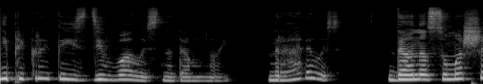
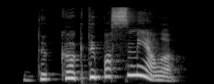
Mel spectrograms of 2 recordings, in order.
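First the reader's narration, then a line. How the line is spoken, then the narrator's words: Shrieking. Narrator (Russian): завизжала она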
